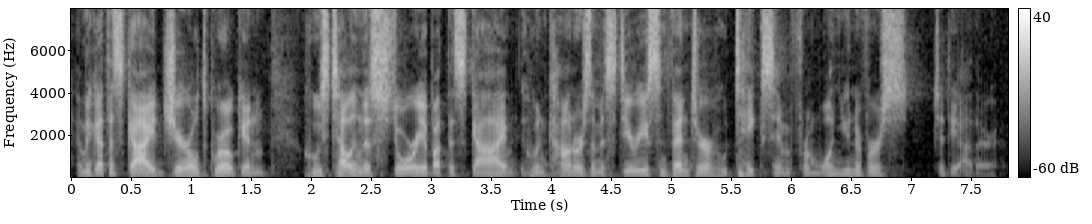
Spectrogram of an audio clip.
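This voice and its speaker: A man's voice: medium pitch, brisk. A man giving an informal public lecture in a chatty, colloquial storytelling way with asides. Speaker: presenter at a public talk.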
